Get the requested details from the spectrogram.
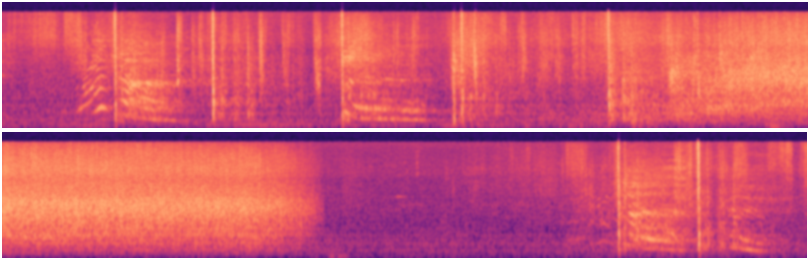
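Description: A tennis ball is struck hard with racquets in a rally.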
